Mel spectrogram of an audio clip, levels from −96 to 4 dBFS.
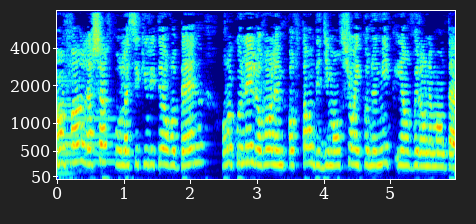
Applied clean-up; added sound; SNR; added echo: classical method WPE with log-MMSE.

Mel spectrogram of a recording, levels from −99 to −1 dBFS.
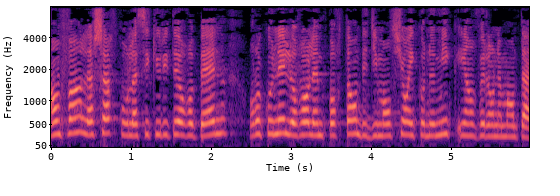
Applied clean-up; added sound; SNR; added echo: none; none; none; none.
